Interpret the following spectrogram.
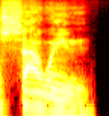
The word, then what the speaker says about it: Samhain: los druidas, celebraban la fiesta del Samin pronunciado Swin, literal del gaélico fin del verano, para pedir por una buena cosecha el año entrante.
